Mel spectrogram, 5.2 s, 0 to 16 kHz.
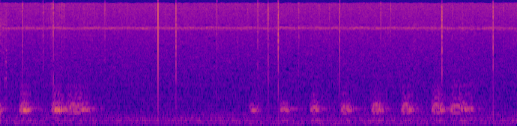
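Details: Barred owl pair at a nest box on an October evening, 7 pm, during an out-of-season visit, the mate joining in: two hoots, a pause, then a quick run of about eight low hoots, with a faint steady high hum.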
